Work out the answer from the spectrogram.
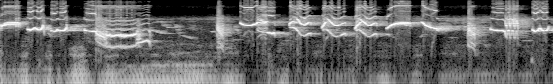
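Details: Oriental magpie-robin sings to coax another into song: sliding whistles and a low rumbling noise at first, then a fast, regular series of looping high whistled notes.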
